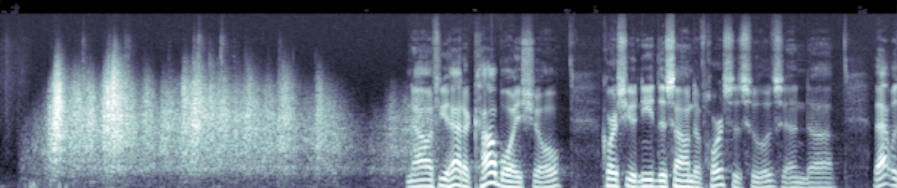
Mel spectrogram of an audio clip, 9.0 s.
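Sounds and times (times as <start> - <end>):
thunder effect from shaken aluminum sheet: 0.0 - 5.0
speech: 4.1 - 8.9.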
